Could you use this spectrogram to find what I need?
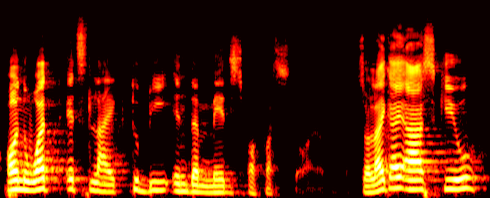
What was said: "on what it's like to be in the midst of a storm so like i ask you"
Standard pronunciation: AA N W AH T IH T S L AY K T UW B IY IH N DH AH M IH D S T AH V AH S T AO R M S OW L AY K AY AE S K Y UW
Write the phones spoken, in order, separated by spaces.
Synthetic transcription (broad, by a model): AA N W AH T IH T S L AY K T UW B IY IH N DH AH M IH D S T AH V AH S T AO R M S OW L AY K AY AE S K Y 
